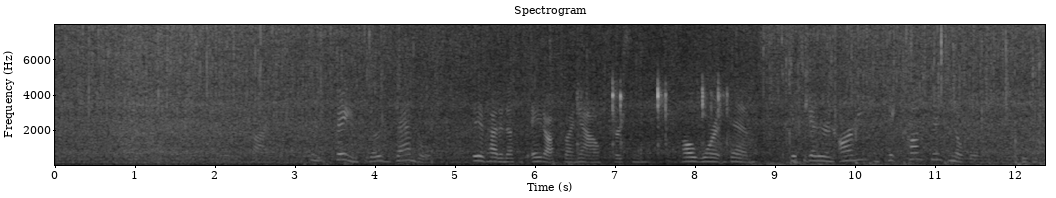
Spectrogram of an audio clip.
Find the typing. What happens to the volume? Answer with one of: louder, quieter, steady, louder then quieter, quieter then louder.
quieter.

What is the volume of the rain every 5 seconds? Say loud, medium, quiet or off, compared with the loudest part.
loud, medium, loud.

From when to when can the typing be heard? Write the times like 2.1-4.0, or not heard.
6.5-12.3.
